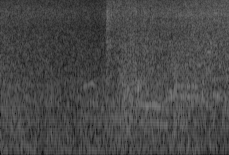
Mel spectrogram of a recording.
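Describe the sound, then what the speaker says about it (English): Water waves surge and splash around a boat in the video game Monster Hunter World, a continuous dense wash of broadband noise with a brighter swell partway through, close and steady. "Water."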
